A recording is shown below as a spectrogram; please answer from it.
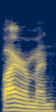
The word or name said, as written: fireman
